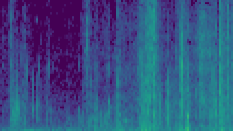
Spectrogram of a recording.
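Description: Crinkly plastic handling, with rustling and a few sharp snaps as a small zipper bag filled with ice cream base is pressed shut, growing busier and louder toward the end.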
